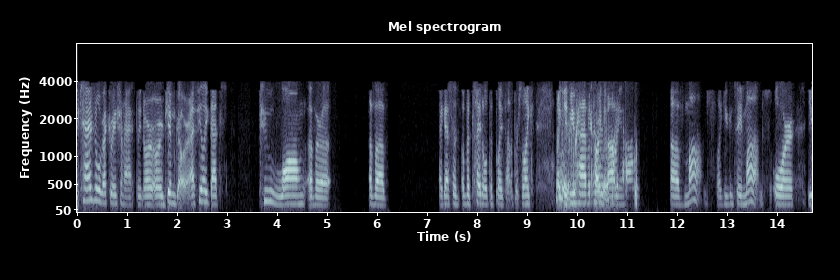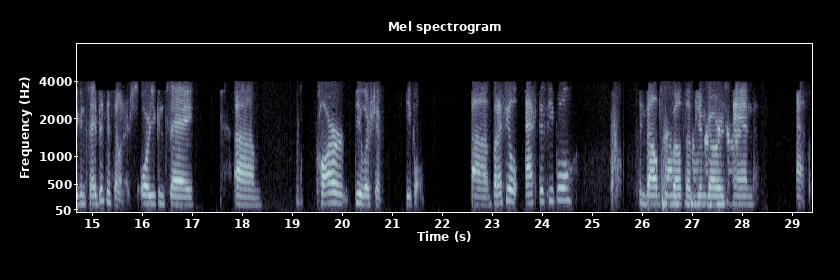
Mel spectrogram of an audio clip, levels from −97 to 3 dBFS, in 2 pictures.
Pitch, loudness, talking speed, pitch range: 150 Hz, -25 LUFS, 145 wpm, 145-165 Hz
